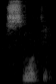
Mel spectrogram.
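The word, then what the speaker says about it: Smriti: literature or sacred literature is called smoothie smoothie and that's spelled as s-m-r-i-t-i which literally means that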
